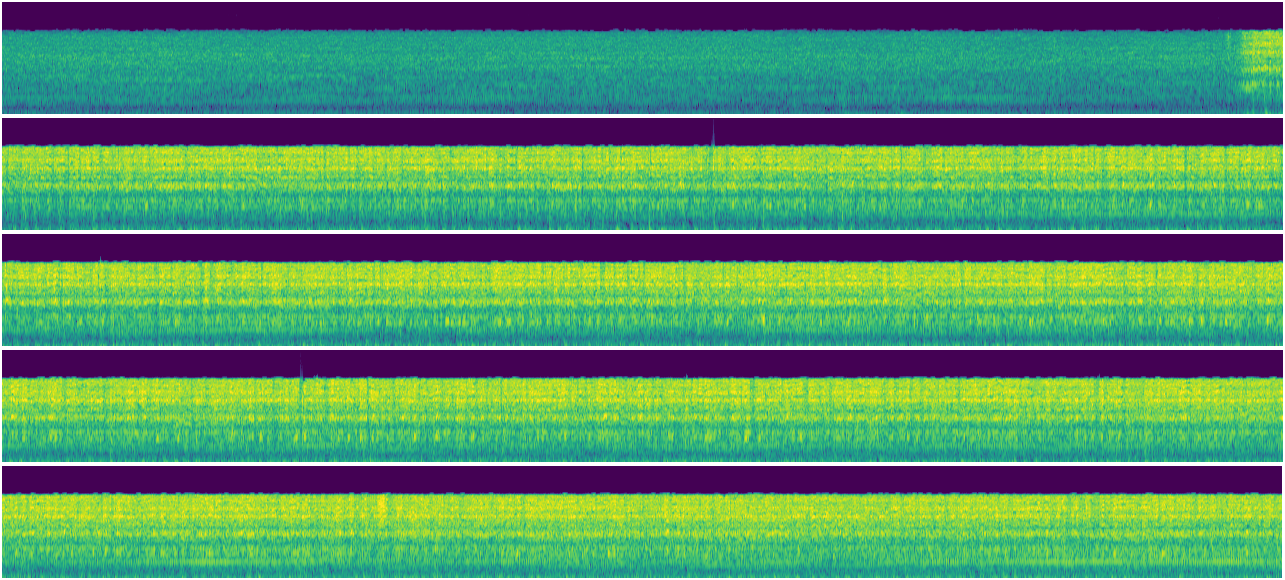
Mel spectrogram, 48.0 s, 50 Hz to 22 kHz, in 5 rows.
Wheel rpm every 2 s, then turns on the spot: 0, 0, 0, 0, 40, 220, 230, 230, 230, 230, 230, 230, 230, 230, 230, 230, 230, 230, 230, 230, 230, 230, 210, 230.
none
